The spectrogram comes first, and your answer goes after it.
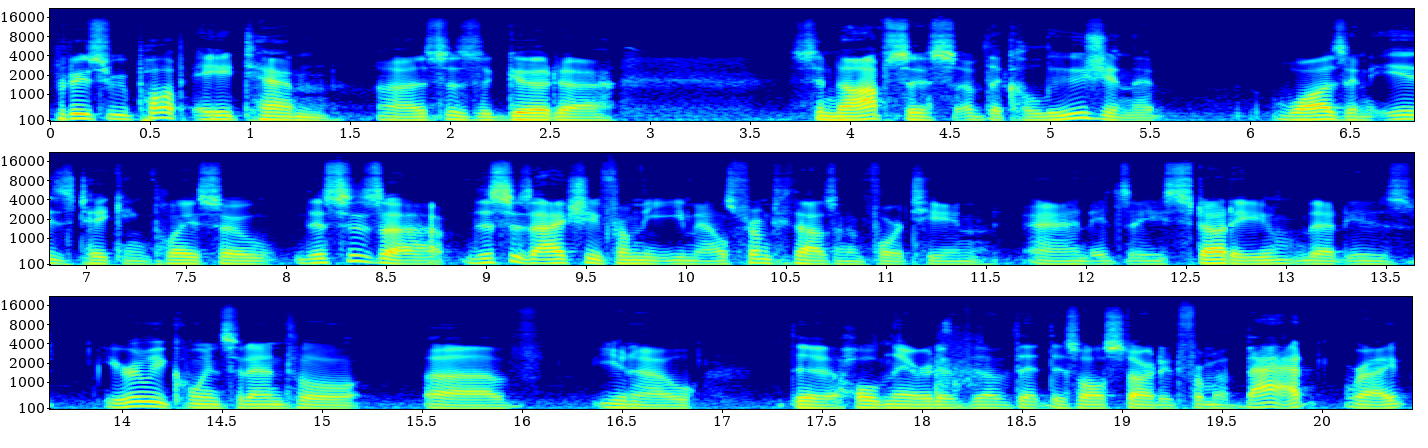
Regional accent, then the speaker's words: New York, United States; I'm from New York

